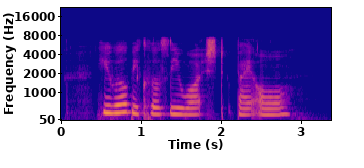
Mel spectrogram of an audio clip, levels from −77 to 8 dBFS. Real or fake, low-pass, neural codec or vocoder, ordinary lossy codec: real; 7.2 kHz; none; none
